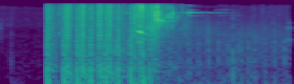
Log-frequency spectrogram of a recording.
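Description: A light machine gun firing in Call of Duty Blackout, one rapid sustained burst of rattling shots lasting about a second and a half, loud and close, then ringing out into a fading tail.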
